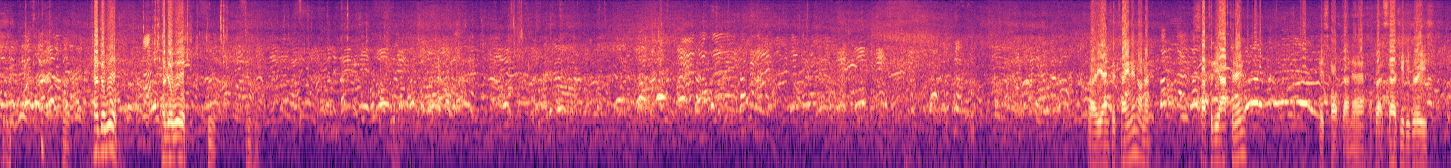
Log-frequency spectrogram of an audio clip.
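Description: A crowd of young men and women chatters and shouts outdoors.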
